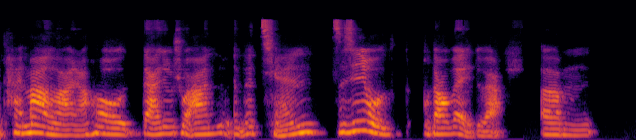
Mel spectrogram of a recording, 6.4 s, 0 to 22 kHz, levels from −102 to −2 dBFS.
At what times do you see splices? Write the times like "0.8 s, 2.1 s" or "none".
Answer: 2.3 s, 5.2 s

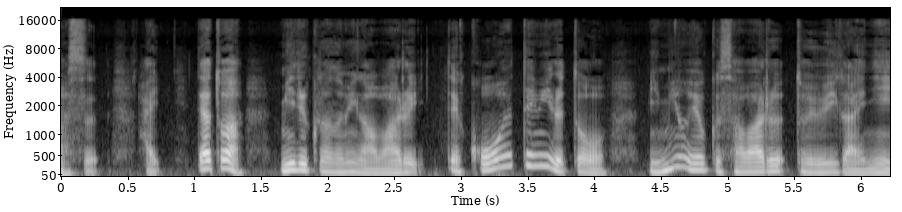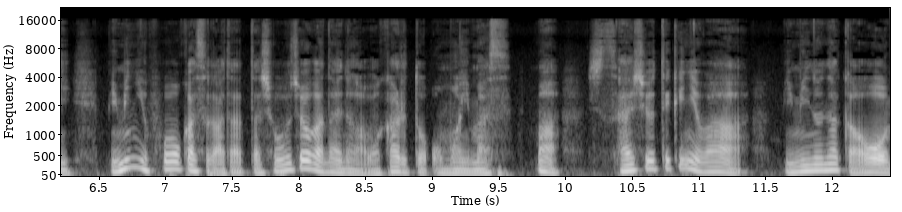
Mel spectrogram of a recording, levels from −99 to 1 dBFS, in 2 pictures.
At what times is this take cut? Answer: 2.8 s, 9.7 s

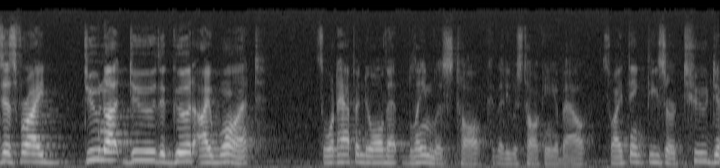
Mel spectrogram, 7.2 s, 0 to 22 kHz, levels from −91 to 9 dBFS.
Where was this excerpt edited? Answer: 5.9 s

